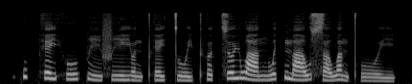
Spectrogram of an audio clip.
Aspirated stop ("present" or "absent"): present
